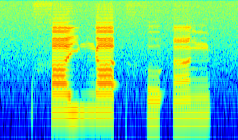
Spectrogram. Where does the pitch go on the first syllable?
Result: high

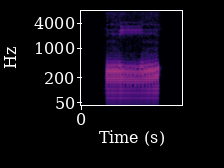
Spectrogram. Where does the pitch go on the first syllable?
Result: low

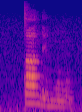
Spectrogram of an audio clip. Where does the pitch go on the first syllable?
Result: high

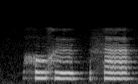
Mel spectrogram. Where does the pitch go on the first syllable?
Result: high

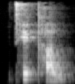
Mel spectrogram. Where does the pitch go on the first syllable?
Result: high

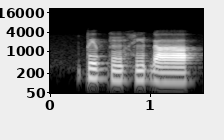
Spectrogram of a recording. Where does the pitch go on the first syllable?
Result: high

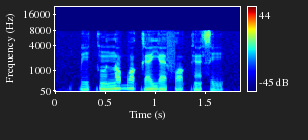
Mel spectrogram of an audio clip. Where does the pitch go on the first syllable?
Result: low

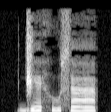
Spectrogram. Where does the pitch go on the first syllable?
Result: high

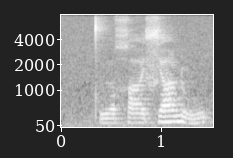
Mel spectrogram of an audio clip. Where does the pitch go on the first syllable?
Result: high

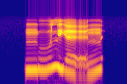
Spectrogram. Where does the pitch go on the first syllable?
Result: rising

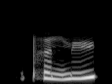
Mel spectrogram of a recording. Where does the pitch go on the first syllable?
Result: low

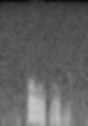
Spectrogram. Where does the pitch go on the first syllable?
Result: high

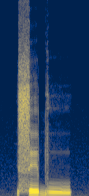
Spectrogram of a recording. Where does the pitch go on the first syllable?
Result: high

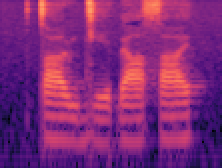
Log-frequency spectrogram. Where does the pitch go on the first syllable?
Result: low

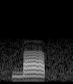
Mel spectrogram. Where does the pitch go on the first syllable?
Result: falling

